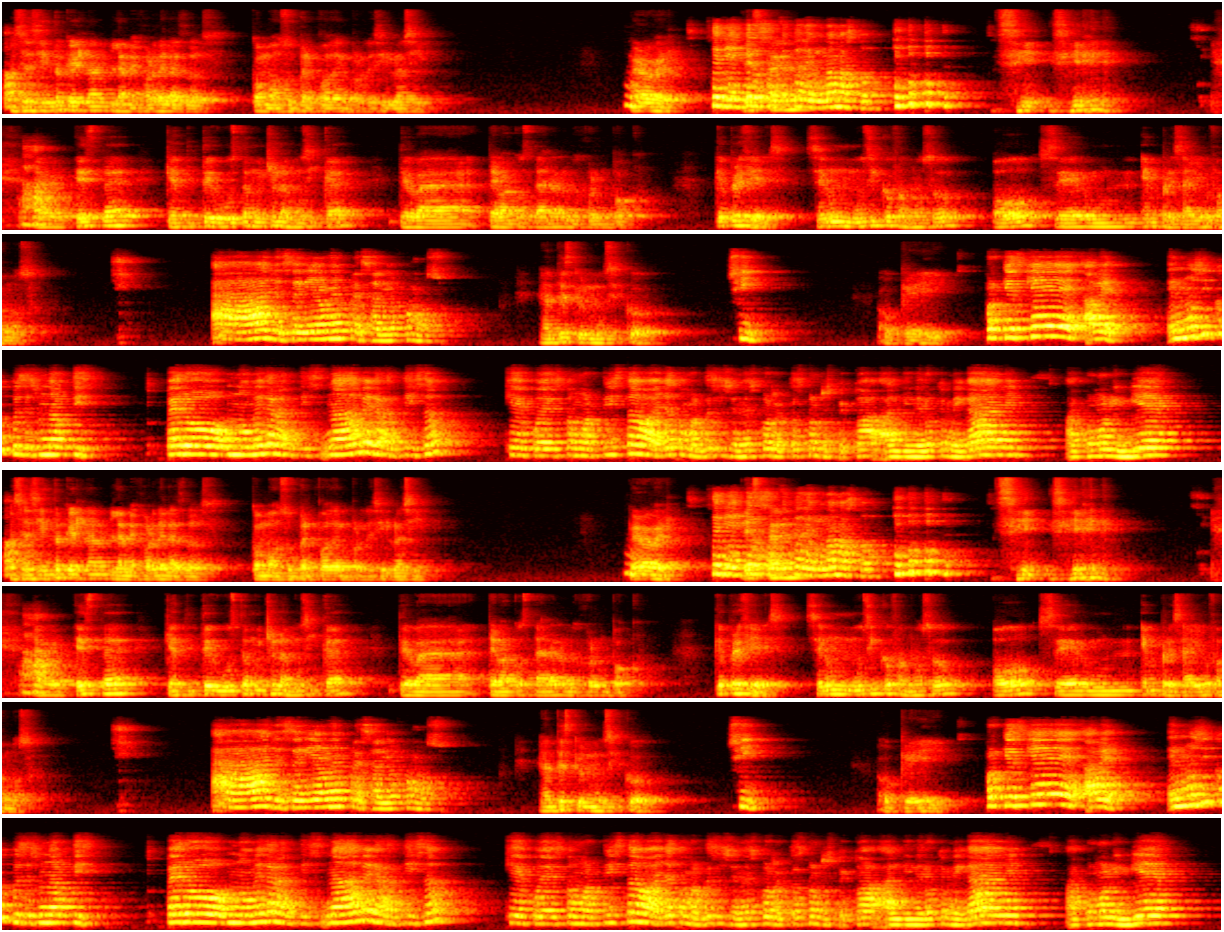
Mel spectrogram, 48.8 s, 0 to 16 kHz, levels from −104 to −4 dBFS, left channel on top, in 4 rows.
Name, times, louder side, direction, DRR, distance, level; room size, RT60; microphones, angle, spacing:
voice 1, 0.1-2.1 2.5-4.2 6.3-6.7 7.4-8.0 10.0-11.1 12.1-13.5 13.8-15.7 16.2-18.6 19.3-20.0 20.2-21.8 22.1-24.7 29.8-30.9 33.1-33.8, right 2 dB, 60° right, -2 dB, 0.8 m, -31 dB
voice 2, 7.1-9.3 12.4-12.6 25.5-25.6 26.5-28.8 31.7-31.9 34.2-35.5 36.0-37.4 38.2-41.0 41.6-46.8 47.2-48.2, left 1 dB, 10° left, -4 dB, 0.9 m, -24 dB
3.4 x 3.3 x 3.1 m, 0.90 s
head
